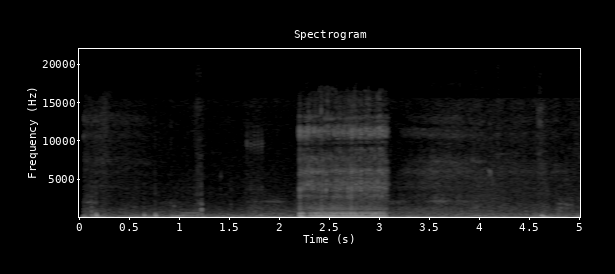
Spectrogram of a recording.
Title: Rambo Snoring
